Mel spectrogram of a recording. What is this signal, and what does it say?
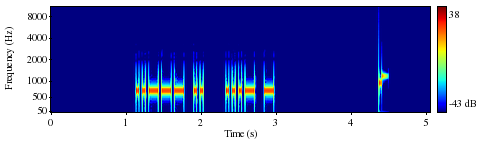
Morse code, heard as a keyed tone, about 28 wpm, 700 Hz. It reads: 2I VT
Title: Winter Field Day Exchanges 28wpm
